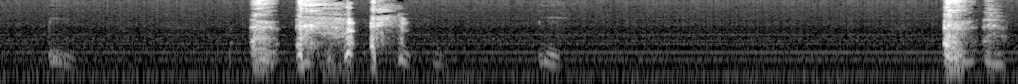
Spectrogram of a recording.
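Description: A harsh burst of coughing from someone whose throat has suddenly gone tight, three or four coughs in quick succession, followed by a quiet stretch with faint throat noises and then one more sharp cough near the end.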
